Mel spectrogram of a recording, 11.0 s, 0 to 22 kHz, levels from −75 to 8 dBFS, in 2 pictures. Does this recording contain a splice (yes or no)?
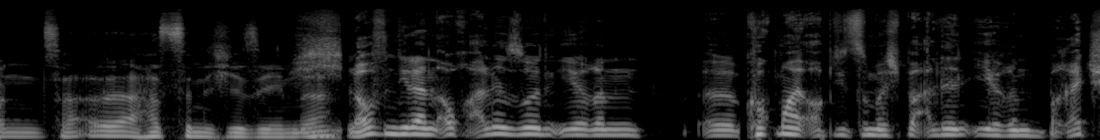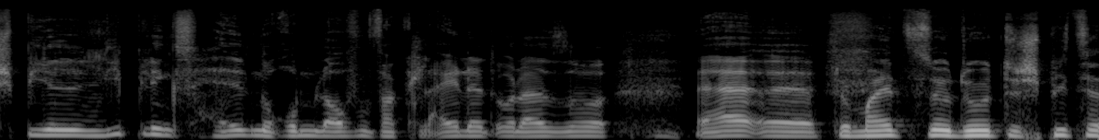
yes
